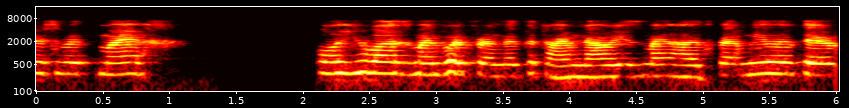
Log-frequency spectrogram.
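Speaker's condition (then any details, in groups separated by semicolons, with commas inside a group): Cerebral palsy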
